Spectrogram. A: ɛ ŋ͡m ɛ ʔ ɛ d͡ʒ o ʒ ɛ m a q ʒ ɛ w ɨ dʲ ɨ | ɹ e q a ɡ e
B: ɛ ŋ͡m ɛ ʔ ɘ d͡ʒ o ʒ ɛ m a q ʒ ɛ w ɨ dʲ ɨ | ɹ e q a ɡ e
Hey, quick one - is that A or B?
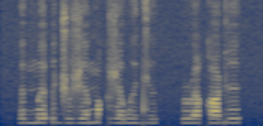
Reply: B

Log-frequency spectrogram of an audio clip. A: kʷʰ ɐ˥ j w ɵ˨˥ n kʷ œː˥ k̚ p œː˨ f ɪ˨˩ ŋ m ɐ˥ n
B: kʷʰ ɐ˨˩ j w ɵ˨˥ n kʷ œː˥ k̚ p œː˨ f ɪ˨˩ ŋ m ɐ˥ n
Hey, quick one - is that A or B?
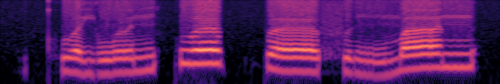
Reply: B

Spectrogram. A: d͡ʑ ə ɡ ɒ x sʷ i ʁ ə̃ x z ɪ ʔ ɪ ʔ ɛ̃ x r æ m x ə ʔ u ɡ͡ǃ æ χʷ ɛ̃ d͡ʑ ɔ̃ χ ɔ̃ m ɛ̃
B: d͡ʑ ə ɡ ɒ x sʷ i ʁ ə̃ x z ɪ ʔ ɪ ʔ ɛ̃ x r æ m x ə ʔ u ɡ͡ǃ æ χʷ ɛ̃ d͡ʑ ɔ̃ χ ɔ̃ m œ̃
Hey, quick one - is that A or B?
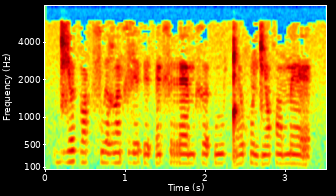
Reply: A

